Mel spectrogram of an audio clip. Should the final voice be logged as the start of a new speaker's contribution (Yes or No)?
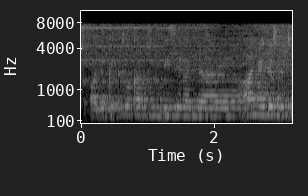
No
